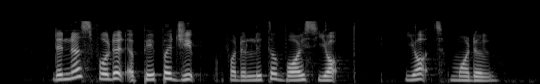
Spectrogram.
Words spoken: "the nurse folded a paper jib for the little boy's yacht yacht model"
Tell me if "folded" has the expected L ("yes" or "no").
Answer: yes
